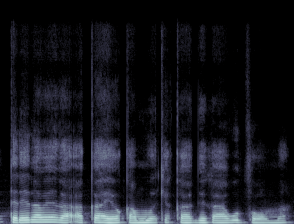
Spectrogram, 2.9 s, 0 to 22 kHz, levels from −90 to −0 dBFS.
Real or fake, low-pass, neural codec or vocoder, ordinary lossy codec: fake; 19.8 kHz; autoencoder, 48 kHz, 128 numbers a frame, DAC-VAE, trained on Japanese speech; none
